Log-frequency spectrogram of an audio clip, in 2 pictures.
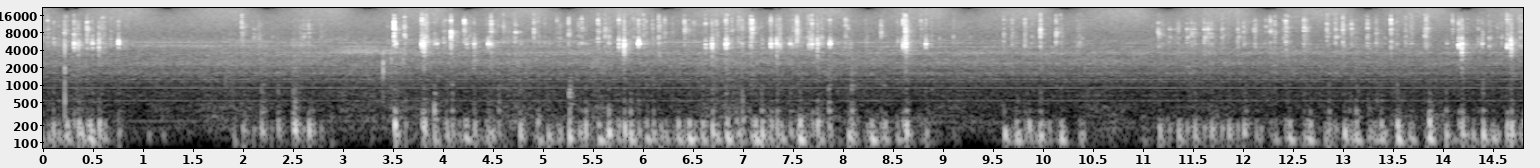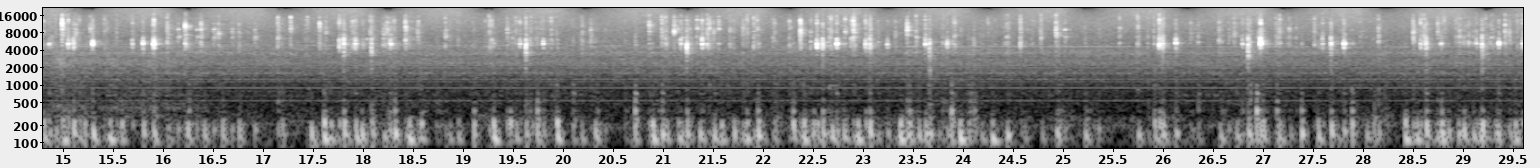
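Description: Steady computer keyboard typing fills the whole recording, a continuous patter of key clicks with brief pauses, moderately loud and with no voices.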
